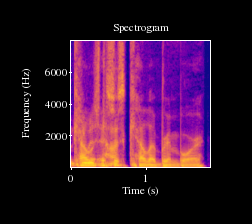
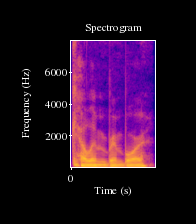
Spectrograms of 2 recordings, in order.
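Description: First: The name has no extra early m sound. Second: The name has an extra early m sound. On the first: The speaker calls it right. "It's just Celebrimbor" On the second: The speaker calls it wrong. "not Celebrimbor"

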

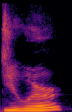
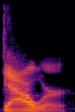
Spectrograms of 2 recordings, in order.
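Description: First: The word sounds like doer. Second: The word rhymes with sour. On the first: "the English pronounce that word doer" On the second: "I always said the word dour, like sour"

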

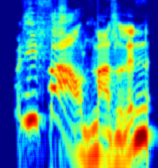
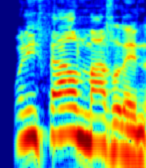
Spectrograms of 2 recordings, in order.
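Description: First: It is read in an old-timey New York accent. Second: It is read in the speaker's normal voice.

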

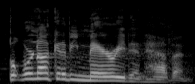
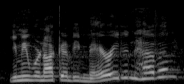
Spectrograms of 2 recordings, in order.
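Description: First: The voice sounds sad and disappointed. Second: The voice sounds pleased and hopeful. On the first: Not being married in heaven is a loss. "And that made her sad" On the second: Not being married in heaven is welcome news. "It's all in the tone, right?"

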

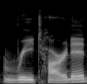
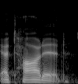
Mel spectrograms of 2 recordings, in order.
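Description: First: The word is said with strong R sounds. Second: The word is said with the R sounds dropped. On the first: It sounds more offensive. The speaker calls it wrong. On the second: It sounds slightly less offensive. The speaker calls it right. "You could take the hard R out of any word"

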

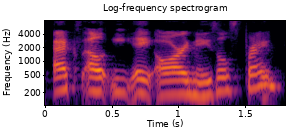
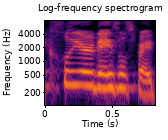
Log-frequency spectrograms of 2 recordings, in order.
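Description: First: The name is said with a separate 'ex' sound. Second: The name is said as one syllable, 'clear'. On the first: "And so it's Xlear nasal spray" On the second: "if I say clear nasal spray, people are going to look up clear"

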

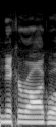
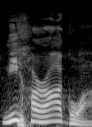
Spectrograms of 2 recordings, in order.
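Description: First: It is said with an American pronunciation. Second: It is said with a Spanish-style pronunciation. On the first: The speaker says it the ordinary local way. "like a New Jerseyan" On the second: The speaker shows off a native-like pronunciation. "they pronounced it ethnically correct"

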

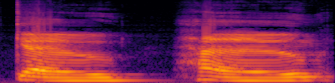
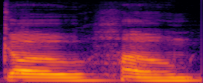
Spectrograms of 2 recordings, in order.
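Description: First: The O diphthong is exaggerated and very posh. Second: The O diphthong is moderate and natural. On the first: The speaker sounds too posh and a bit silly. The speaker calls it wrong. "if you overdo it, ... then you are a bit too posh" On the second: The speaker sounds well-spoken. The speaker calls it right. "if you want to sound well, you can pronounce it like"

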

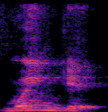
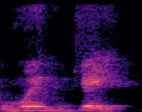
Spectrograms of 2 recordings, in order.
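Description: First: The name is said the local way. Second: The name is said the way it is spelled. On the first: This is how people there actually say it. The speaker calls it right. "That's how they pronounce it" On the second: This is how the name looks written down. The speaker calls it wrong. "It looks like Wingate"

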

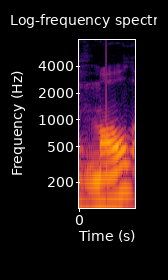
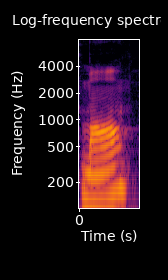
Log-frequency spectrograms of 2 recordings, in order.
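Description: First: The vowel rhymes with hole. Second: The vowel rhymes with doll. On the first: "I'm just going to say Mole" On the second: "I guess Maul, like a doll"

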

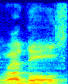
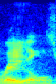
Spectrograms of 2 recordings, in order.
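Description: First: The first vowel sounds like 'uh'. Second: The first vowel sounds like 'ay'. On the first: The speaker calls it wrong. "They get Ruggles" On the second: The speaker calls it right. "anything but Regals"

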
